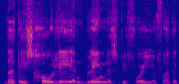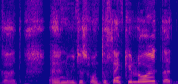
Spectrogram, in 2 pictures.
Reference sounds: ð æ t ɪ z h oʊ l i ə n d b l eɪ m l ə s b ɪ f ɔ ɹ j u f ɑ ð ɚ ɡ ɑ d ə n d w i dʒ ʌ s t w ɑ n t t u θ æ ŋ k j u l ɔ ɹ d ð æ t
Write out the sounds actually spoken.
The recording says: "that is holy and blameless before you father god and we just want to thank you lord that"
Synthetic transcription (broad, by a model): ð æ t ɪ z h oʊ l i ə n b l eɪ m l ə s b ɪ f ɔ ɹ j u f ɑ ð ɚ ɡ ɑ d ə n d w i dʒ ʌ s t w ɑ n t t u θ æ ŋ k j u l ɔ ɹ d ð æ t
